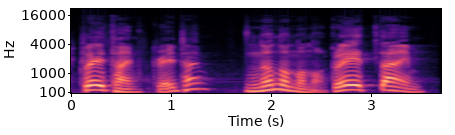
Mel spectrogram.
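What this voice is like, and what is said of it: Put-on foreign accent. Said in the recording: “when I'm using an accent”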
